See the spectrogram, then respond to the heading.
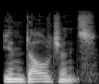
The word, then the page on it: indulgence: American English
